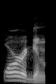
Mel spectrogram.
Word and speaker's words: Oregon: And that's pronounced Oregon like a pistol.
